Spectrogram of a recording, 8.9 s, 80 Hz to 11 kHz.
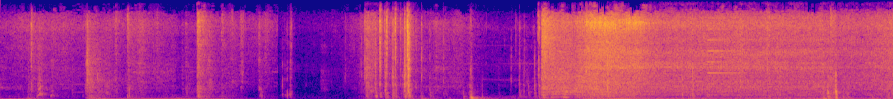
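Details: Audi A1 1.4 TFSI (CAXA four-cylinder petrol), started after a new Mann WK69 fuel filter was fitted and the ignition cycled to purge air: a few uneven bursts on cranking, then a steady even idle with no misfire. Normal start and idle.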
